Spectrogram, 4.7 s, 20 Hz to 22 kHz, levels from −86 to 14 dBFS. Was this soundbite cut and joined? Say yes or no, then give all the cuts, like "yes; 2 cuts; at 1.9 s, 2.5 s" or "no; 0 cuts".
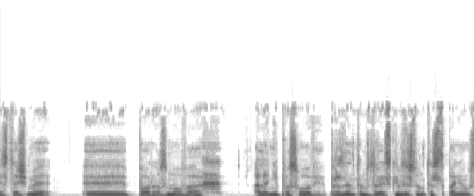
yes; 1 cut; at 3.3 s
